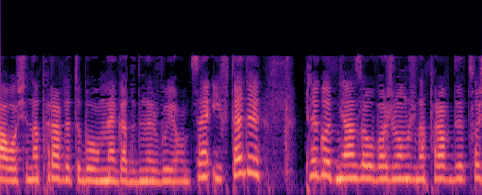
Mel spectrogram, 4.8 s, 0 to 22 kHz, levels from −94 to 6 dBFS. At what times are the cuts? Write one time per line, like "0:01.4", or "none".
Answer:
none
